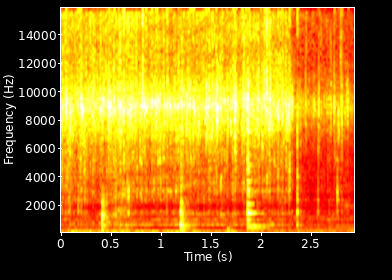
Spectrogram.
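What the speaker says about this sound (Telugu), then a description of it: "ఆయిల్లోనే అన్నీ వేయించుకుంటున్నాము" Lentils and onions fry in oil in a pan with a steady close sizzle, while a spatula scrapes and taps a few times.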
